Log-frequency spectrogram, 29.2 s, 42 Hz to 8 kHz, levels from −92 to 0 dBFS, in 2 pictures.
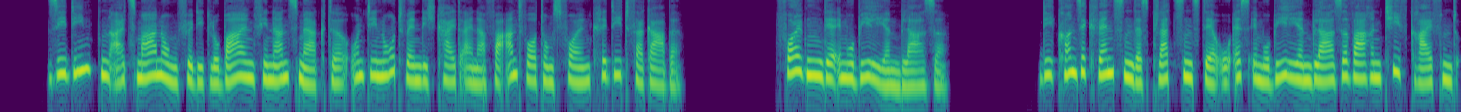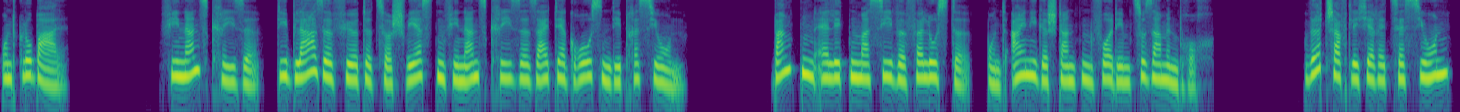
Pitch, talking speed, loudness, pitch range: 200 Hz, 105 wpm, -19 LUFS, 175-225 Hz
